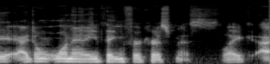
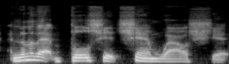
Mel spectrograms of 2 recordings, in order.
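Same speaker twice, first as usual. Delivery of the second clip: play-acted snide, venomous, very bitchy tone; 2 semitones higher than usual. Recounting the stepmother walking in from the other room: mock-bitchy voice. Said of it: "the bitch's bitchiest voice you could imagine".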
